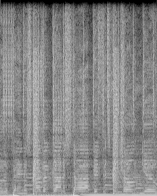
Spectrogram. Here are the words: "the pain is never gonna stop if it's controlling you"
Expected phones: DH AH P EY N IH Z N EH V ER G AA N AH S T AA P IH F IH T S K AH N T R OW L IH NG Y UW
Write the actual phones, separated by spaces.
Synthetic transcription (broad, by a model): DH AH B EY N IH Z N EH V ER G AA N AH S T AA P IH F IH T S K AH N T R OW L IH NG Y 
